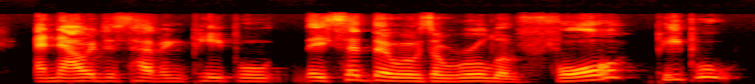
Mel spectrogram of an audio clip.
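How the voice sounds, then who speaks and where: Here is a man with an Australian accent. His voice is fairly high in pitch. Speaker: wrestling podcaster. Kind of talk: casual chat.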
